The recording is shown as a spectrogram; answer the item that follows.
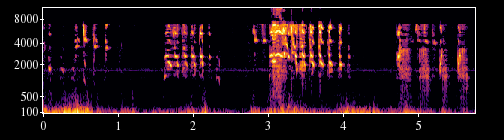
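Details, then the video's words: Nesting bald eagles issuing alerts and warnings to an intruder eagle after dark, February: several bursts of rapid high staccato chirps, the loudest in the middle, with pauses between and faint low rumble. "Intruder Adult Eagle - Visits After Dark- Bella Smitty Defend Nest"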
